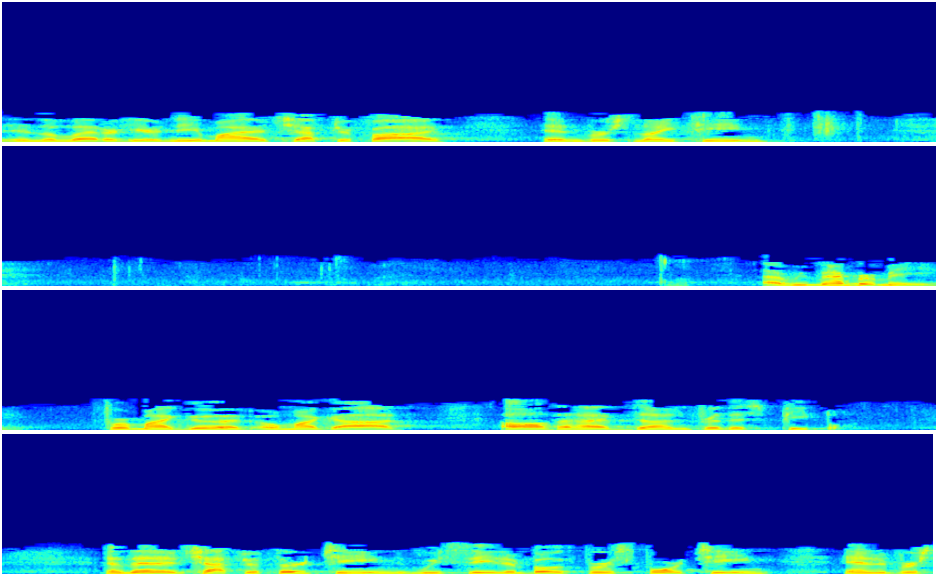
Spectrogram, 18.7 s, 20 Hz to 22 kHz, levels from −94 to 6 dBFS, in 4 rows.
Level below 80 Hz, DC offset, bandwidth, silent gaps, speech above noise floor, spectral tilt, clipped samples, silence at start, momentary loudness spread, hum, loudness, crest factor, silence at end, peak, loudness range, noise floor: -78 dBFS; under 0.1%; 5.2 kHz; none; 31 dB; -7.5 dB/octave; under 0.1%; 0 s; 21 LU; none; -26 LUFS; 20 dB; 0 s; -8 dBFS; 9 LU; -58 dBFS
